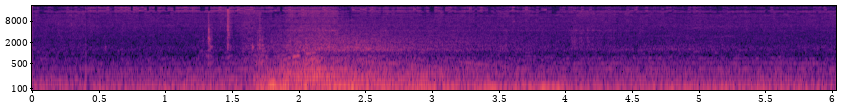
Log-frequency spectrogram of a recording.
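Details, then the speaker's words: Jaguar XJR supercharged engine on the stock intake before the Mina Gallery intake is fitted, with an upgraded pulley spinning the supercharger faster so its whine is more pronounced. One quick rev from idle: deep rumble swelling with a rising whine, then settling; healthy. "And again, with the pulley that I have on here, my supercharger whine will be slightly more pronounced because it is spinning faster at a lower RPM, but should not be wildly off from what you guys have if you do not have the pulley on yours."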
